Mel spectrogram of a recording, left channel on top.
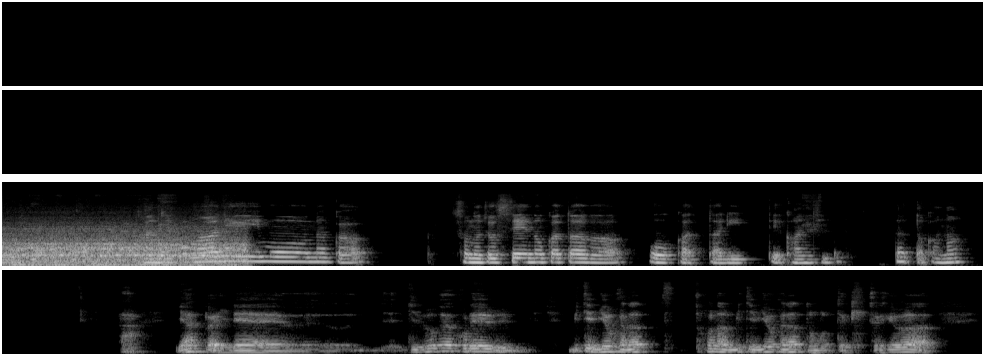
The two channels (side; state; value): left; silent; digital silence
